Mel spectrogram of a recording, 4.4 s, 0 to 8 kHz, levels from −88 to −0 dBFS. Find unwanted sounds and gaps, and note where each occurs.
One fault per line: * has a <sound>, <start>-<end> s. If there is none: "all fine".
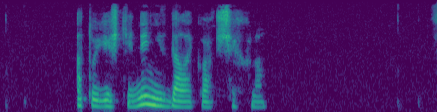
all fine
